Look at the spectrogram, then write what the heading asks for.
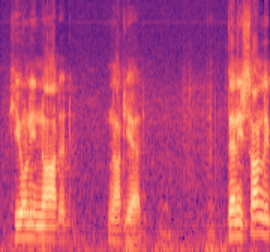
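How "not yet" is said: lower, softer, unhurried master's voice; a patient craftsman saying no, low and quiet; potter's calm refusal. Acted. The potter quietly refuses the teacup, low and calm.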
